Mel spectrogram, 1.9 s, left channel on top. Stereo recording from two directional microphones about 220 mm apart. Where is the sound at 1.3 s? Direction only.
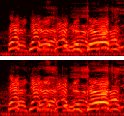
20° right (ahead or behind).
